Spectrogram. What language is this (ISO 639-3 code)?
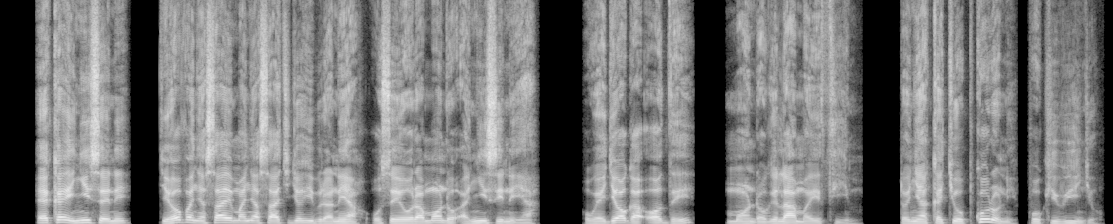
luo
